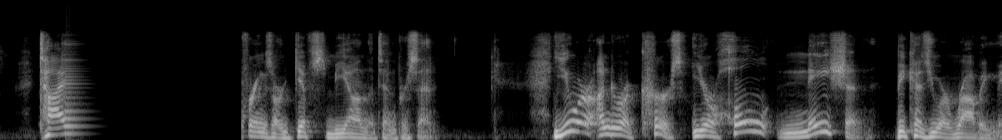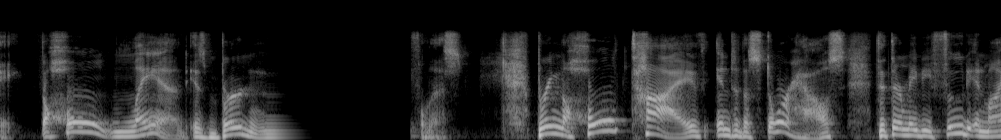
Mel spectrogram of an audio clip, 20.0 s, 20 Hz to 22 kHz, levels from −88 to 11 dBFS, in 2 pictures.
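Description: At 0.65–2.43 s and again at 12.69–14.14 s the speech is replaced by a brief fading buzz or hiss, then about 1.45 s and 1.1 s of silence, likely a long network dropout. Roughly 1.76 s and 1.44 s of audio are lost before the call resumes.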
